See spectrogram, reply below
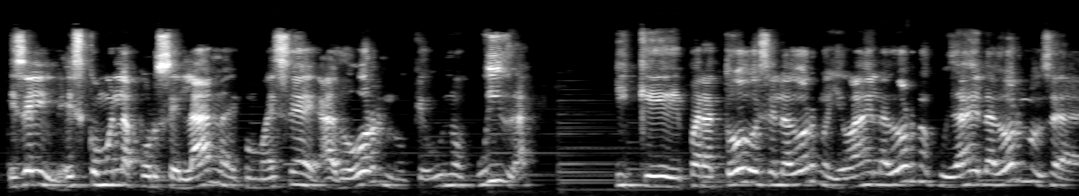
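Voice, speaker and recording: A woman's voice: fairly high pitch, moderate pace, faint music behind. A woman preaching a personal testimony sermon, speaking in an earnest, heartfelt way with frequent restarts.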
